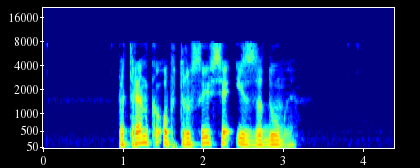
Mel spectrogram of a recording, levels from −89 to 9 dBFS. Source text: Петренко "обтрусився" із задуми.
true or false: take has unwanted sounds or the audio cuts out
false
